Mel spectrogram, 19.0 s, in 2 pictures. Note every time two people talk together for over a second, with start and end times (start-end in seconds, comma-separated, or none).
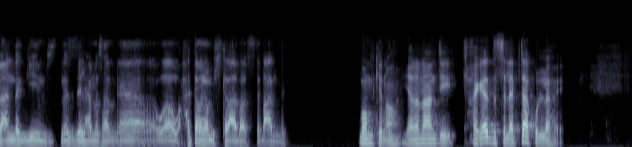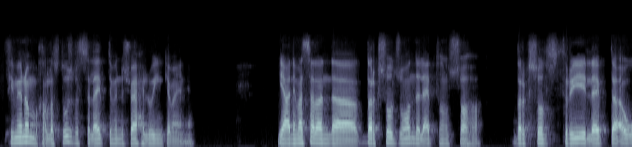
none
